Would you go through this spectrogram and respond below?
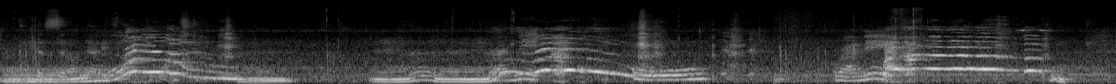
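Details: Siberian Husky reacting to dog videos indoors, giving three separate howling, talking bursts: each swoops upward then slides down into lower wavering notes, the last rising highest and held longest, with pauses and a person's voice between.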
